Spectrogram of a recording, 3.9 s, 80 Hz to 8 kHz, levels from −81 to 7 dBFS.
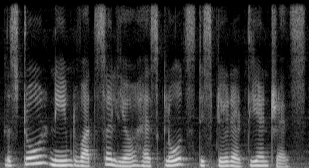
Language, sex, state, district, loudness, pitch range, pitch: English, female, Gujarat, Valsad, -14 LUFS, 190-230 Hz, 205 Hz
